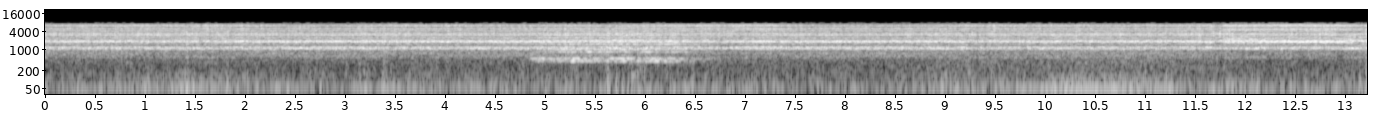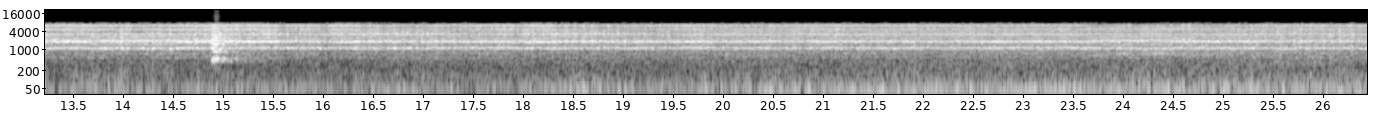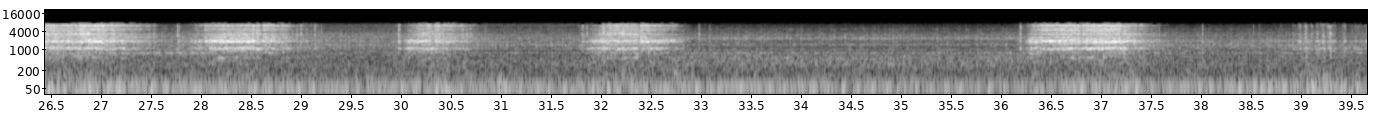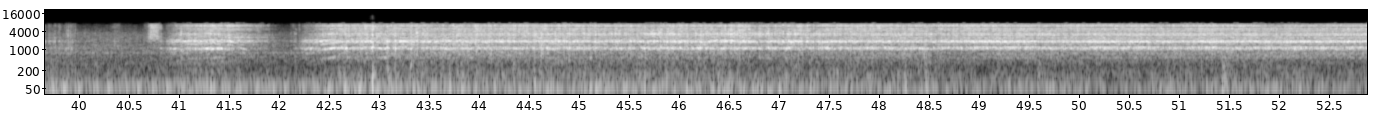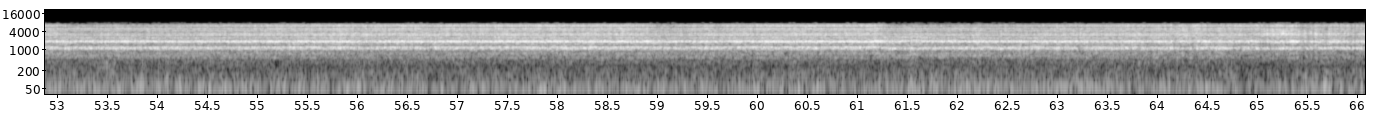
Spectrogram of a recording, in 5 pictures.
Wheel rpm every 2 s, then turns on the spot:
160, 160, 160, 160, 160, 160, 160, 160, 160, 160, 160, 160, 160, 100, 40, 10, 20, 0, 70, 10, 40, 110, 160, 160, 160, 160, 160, 160, 160, 160, 160, 160, 160.
28-30 38-40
